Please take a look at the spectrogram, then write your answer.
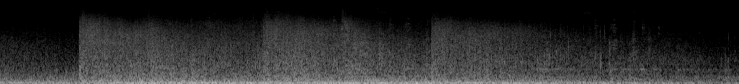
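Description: A sustained, roaring fireball explosion in the video game Dark Souls 3, with a broad rumbling burst that swells and flares a few times before slowly fading, loud and close.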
